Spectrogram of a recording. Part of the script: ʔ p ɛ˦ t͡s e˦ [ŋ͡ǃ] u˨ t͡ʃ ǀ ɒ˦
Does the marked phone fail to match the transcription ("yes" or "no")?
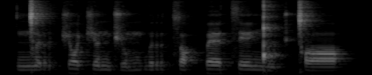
no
